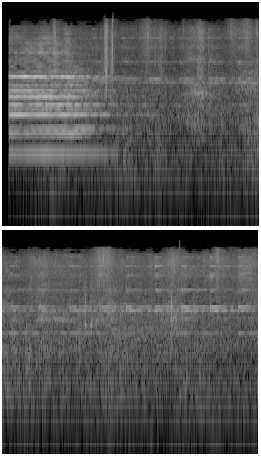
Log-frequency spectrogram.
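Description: Freight locomotive's air horn sounding a loud chord of several notes for about a second and a half, then breaking off into the quieter running noise of the approaching train.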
